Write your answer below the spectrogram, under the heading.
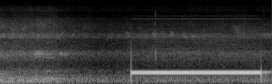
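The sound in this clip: A telephone dial tone sounds on a call to a small restaurant. It is a steady, single-pitched tone lasting about two seconds, starting and stopping with clicks after a stretch of low background noise.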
